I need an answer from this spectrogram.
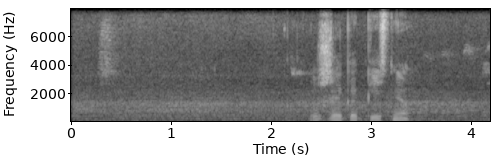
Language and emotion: Russian, neutral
